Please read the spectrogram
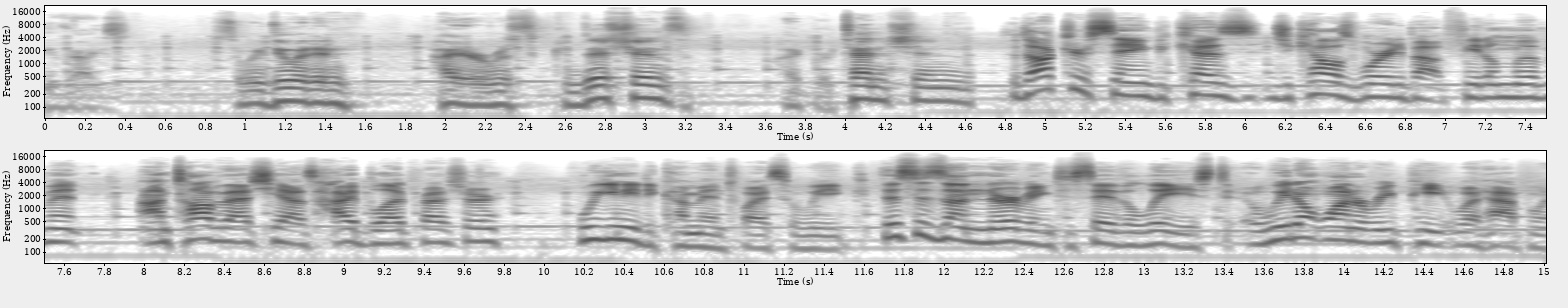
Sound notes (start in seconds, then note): none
